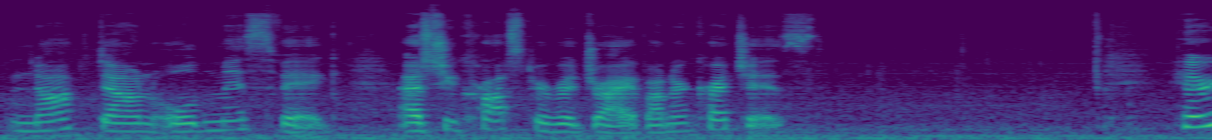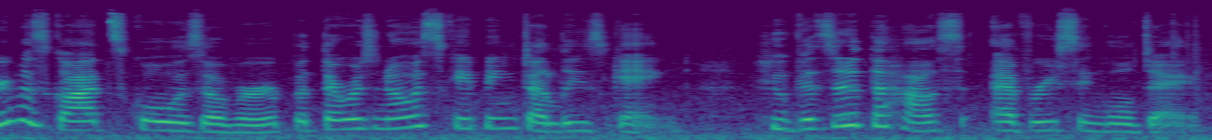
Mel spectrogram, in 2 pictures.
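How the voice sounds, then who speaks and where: A tipsy woman reading a novel aloud in a theatrical, expressive storytelling style. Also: mid-range voice, distant mic, slight background noise, low-quality recording. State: tipsy from wine. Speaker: amateur storybook reader.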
